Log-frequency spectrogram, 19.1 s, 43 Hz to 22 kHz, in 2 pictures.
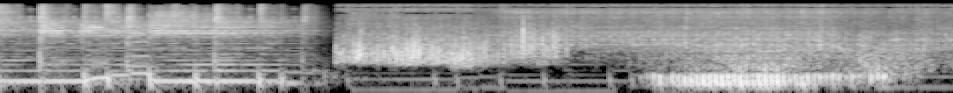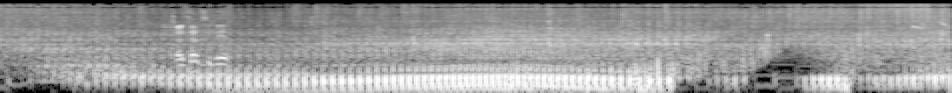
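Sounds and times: background music with beat: 0:00.0 - 0:03.4
motorcycle engine on road: 0:03.1 - 0:19.0.

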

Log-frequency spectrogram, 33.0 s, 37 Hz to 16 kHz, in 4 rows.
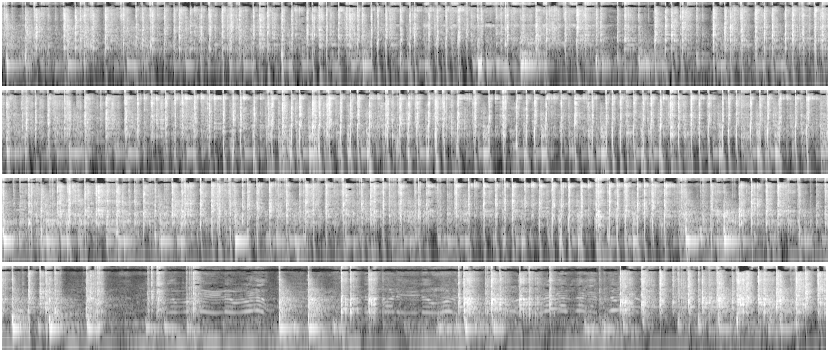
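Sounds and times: pulsing low drum beat: 0:00.0 - 0:26.8, 0:27.4 - 0:33.0
fast stick rhythm on side drums: 0:00.0 - 0:33.0.

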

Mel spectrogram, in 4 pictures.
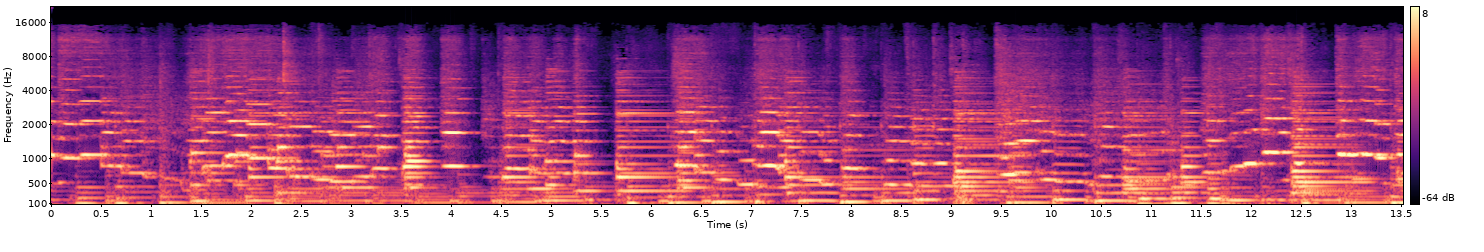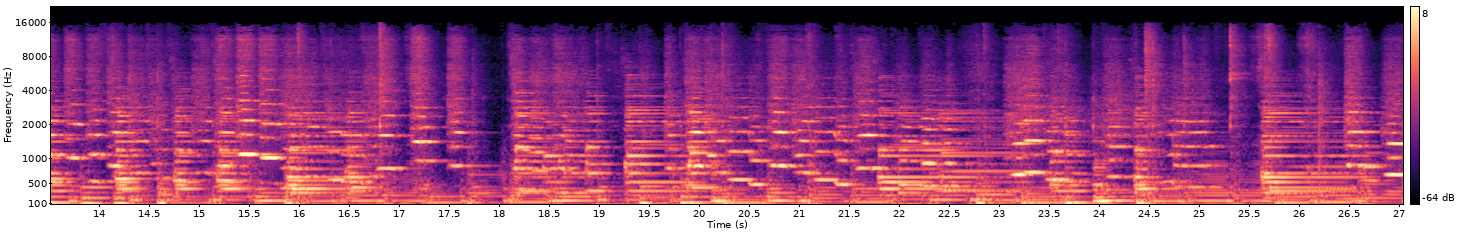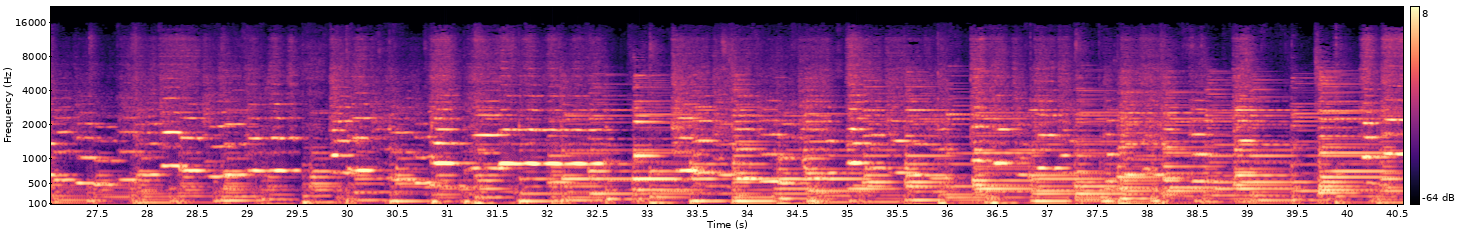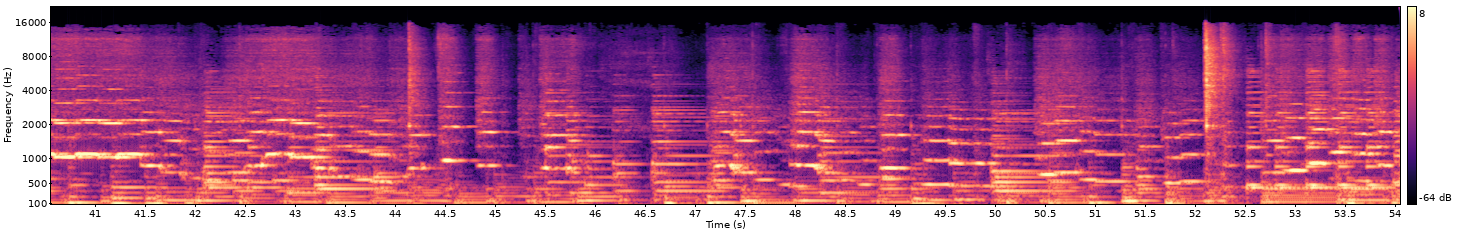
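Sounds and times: digital piano: 0:00.0 - 0:54.0
flute playing quick melody: 0:00.0 - 0:54.0
upright double bass: 0:00.0 - 0:54.0.

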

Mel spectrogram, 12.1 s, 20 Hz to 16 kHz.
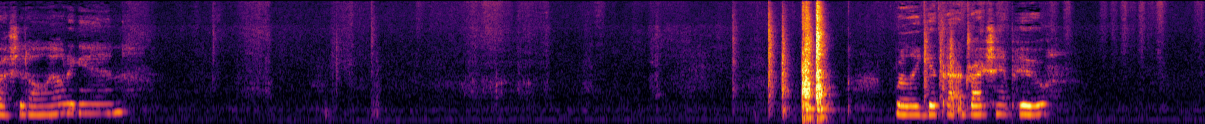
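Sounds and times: brush strokes through hair: 0:10.4 - 0:12.0.

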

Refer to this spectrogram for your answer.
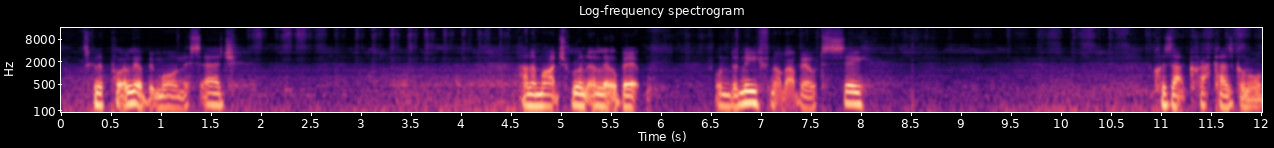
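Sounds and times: outdoor background hiss: 0:00.0 - 0:12.0
paintbrush rubbing on wood: 0:01.8 - 0:12.0.

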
